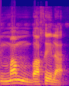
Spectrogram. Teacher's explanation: تنوین یا نون ساکن کے بعد با آئے تو تنوین یا نون ساکن کو میم سے بدل کر غنہ اور اخفاء کے ساتھ پڑھیں گے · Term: اقلاب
